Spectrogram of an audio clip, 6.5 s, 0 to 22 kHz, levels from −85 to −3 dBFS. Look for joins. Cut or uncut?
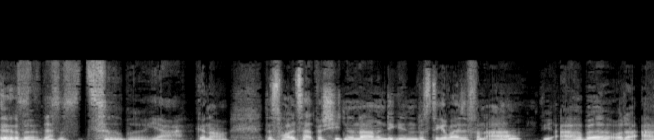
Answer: cut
